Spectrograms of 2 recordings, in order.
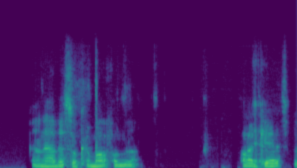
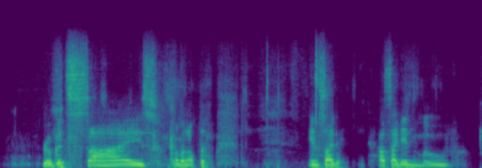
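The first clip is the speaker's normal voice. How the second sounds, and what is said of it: Impression of Kuiper. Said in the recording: “my Kuiper impression”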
